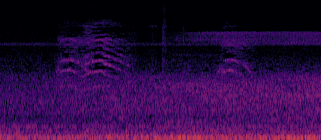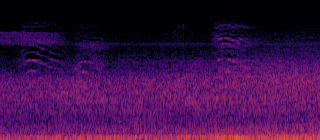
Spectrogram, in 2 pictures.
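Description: A bird calling with short, arched, mew-like notes, several times at uneven intervals, over a steady rushing background that grows louder toward the end.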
